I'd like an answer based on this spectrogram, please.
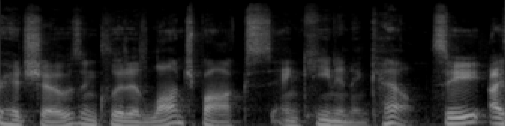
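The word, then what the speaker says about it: Kenan & Kel: Some other hit shows included Launchbox and Keenan and Kel.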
